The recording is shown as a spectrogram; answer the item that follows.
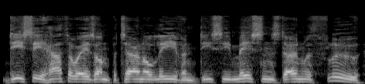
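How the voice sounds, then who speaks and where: A man voicing a businesslike senior police chief inspector with a measured, official manner in an audiobook. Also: medium pitch, no room sound, clean studio sound, pitched above the performer's own voice, close to an everyday voice. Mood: grave, businesslike. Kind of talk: audiobook character voice.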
